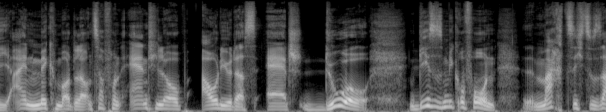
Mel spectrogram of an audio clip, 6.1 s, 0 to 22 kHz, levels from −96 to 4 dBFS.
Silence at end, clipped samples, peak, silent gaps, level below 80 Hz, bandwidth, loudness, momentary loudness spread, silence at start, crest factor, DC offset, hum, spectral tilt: 0 s; under 0.1%; -6 dBFS; none; -48 dBFS; over 20 kHz; -24 LUFS; 9 LU; 0 s; 18 dB; under 0.1%; none; -5 dB/octave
